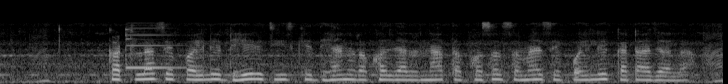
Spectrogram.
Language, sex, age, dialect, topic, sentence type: Bhojpuri, female, 25-30, Northern, agriculture, statement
